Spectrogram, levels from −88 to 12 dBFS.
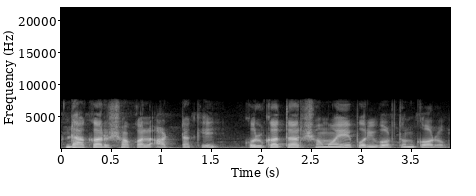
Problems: background conversations at intervals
